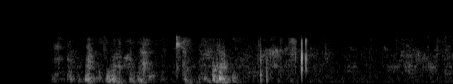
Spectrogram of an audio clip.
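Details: Border Collie and Parson Russell Terrier playing together indoors; a burst of mixed growls, whimpers and yips from the dogs, dense and overlapping, with sharp scuffling noises and a loud yelp near the middle.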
